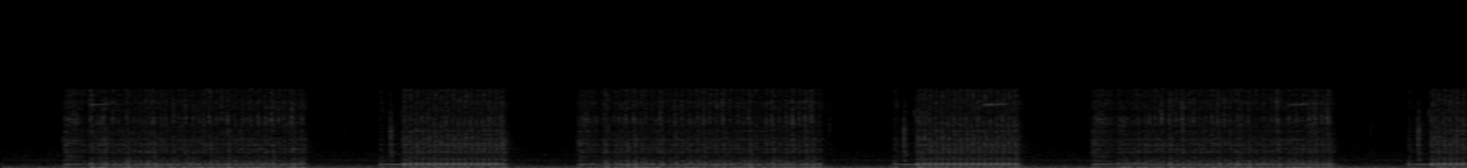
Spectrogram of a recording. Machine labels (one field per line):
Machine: slide rail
